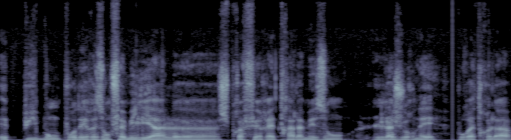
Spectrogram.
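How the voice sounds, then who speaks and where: This man has a very deep, low pitch and a dark, mellow tone. He keeps his intonation fairly even and his pace moderate. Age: 70s. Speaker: retired truck driver, temp worker. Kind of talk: interview testimony.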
